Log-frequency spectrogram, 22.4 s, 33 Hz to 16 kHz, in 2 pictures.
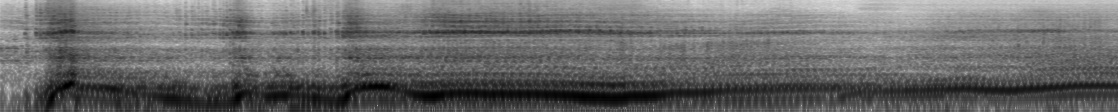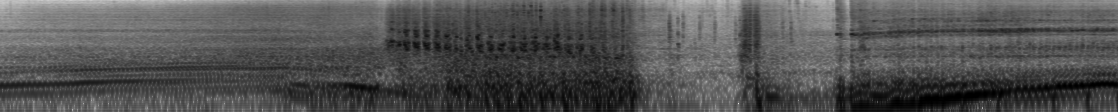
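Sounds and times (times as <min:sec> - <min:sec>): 
Ford Maverick car engine revving: 0:00.0 - 0:17.7, 0:19.5 - 0:22.3
Ford Maverick with broken axle mount chattering skid when braking: 0:15.0 - 0:19.8.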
